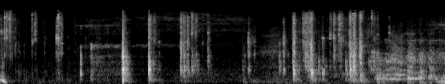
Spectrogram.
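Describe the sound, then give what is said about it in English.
Keys jingle and clink in short bursts, then a pickup truck engine is started, turning over and settling into a steady low rumble beneath continued rattling. “It connected to my truck, I think, when I started it.”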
